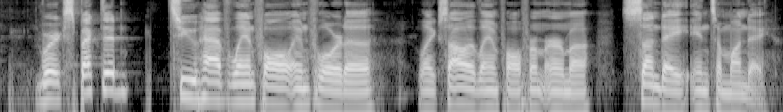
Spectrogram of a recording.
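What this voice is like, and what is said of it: News anchor voice. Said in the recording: “News Voice.”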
